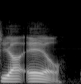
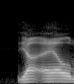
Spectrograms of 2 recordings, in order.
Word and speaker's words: Yael: In Hebrew, that's Yael. It's a nice Hebrew name. One of my closest friends in Israel has a daughter by that name, Yael. So Yael would be how to pronounce it.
